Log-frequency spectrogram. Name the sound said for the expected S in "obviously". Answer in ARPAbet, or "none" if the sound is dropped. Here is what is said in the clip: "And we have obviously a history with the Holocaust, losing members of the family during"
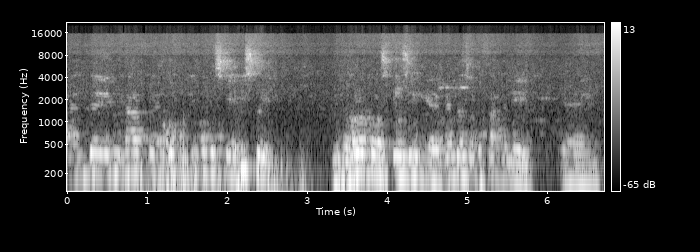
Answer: S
